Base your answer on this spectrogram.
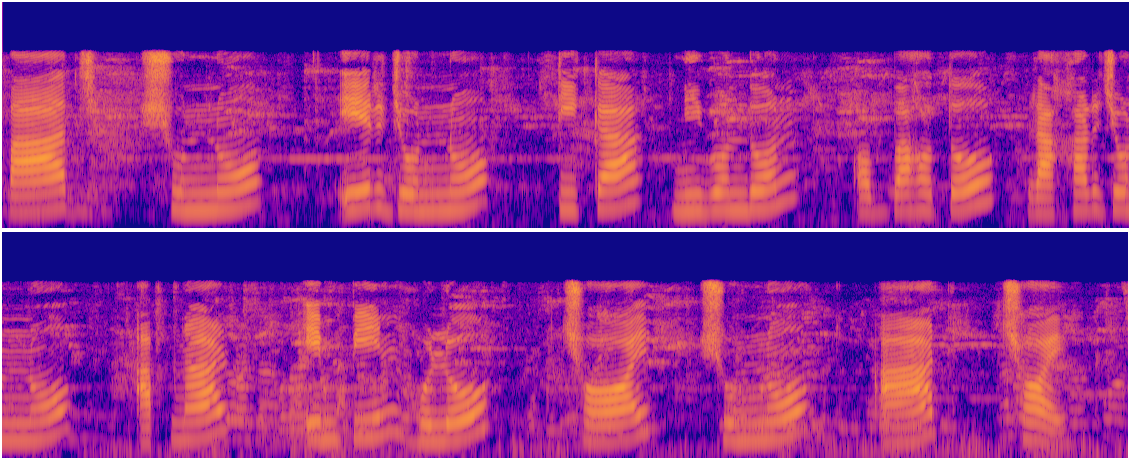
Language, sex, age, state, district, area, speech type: Bengali, female, 18-30, West Bengal, Jalpaiguri, rural, read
